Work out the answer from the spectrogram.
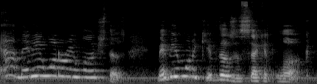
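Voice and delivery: high-pitched, tentative inner thought; musing aloud. Retold or imitated. Reviewer weighing a rewatch of a trilogy, musing high. Acts out his own wavering thought.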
